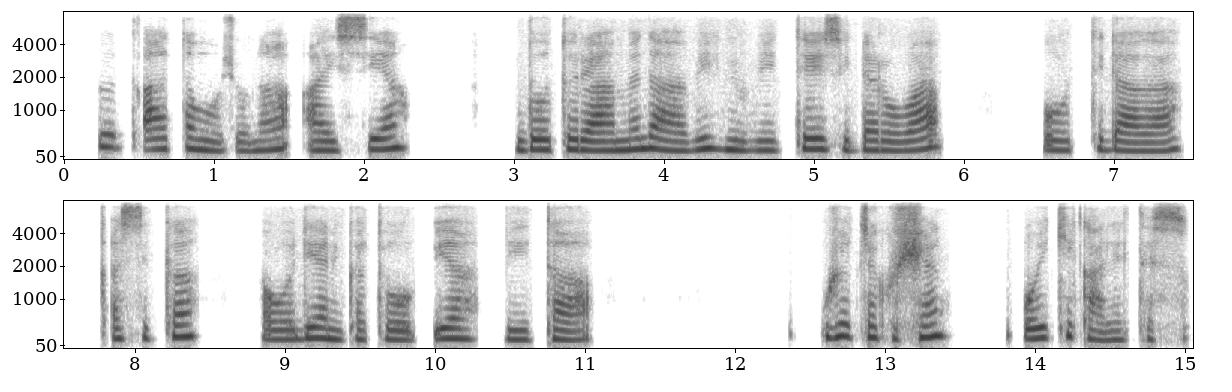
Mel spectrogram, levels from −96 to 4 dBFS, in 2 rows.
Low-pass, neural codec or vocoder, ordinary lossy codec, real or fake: 7.2 kHz; none; Opus, 16 kbps; real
